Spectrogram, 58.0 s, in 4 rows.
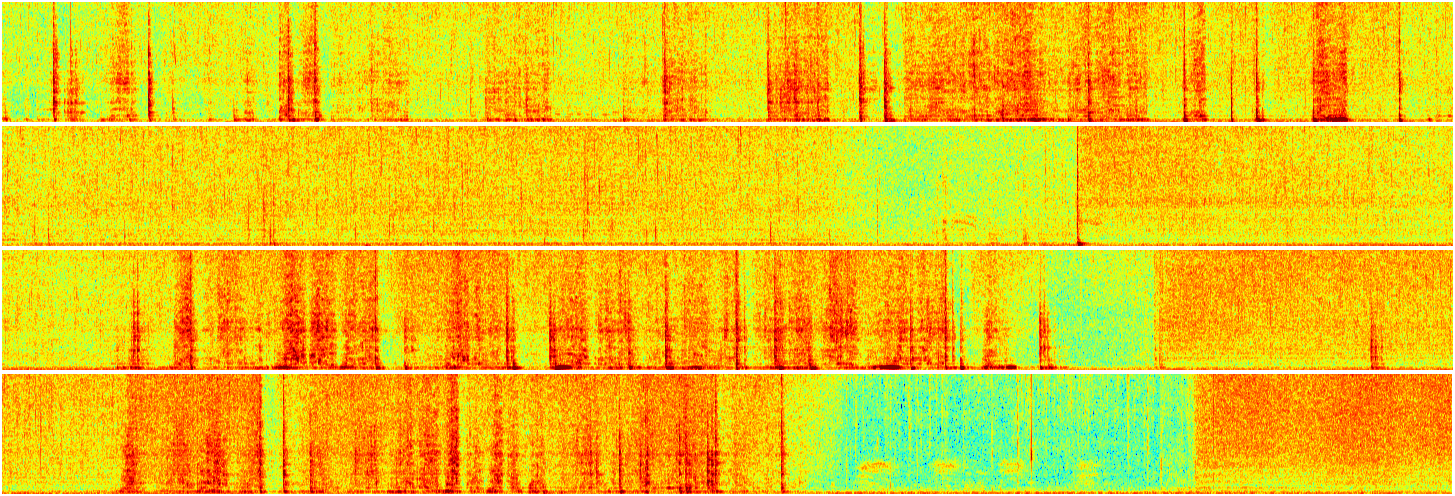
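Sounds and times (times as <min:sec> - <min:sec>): metal ladle scraping a pot: 0:00.0 - 0:14.8, 0:30.1 - 0:39.7, 0:44.6 - 0:51.6
hot oil sizzling: 0:00.0 - 0:58.0.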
